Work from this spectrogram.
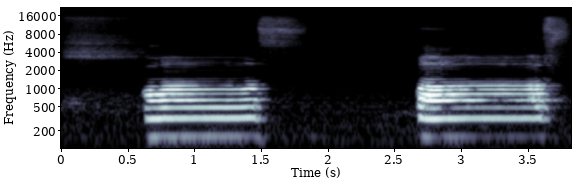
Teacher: জিহ্বার গোড়া তার বরাবর উপরের তালুর সঙ্গে গিয়ে লাগবে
